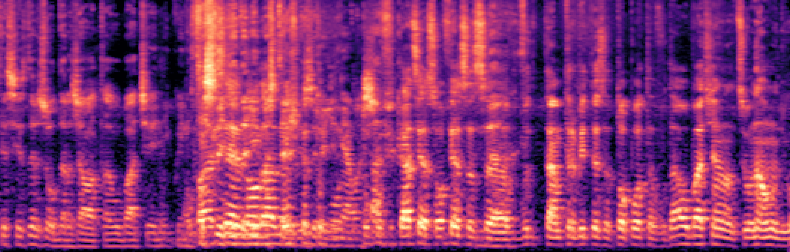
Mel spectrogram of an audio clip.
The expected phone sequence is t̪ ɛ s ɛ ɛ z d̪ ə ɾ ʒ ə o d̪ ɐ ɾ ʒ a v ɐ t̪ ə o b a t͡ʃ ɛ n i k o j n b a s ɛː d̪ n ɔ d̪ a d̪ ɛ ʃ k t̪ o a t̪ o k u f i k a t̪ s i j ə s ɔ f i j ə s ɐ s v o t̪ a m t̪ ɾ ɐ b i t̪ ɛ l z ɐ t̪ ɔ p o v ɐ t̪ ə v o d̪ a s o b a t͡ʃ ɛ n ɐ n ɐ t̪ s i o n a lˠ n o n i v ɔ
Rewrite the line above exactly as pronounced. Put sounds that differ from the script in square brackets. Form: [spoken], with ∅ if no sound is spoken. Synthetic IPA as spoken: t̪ ɛ s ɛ [i] z d̪ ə ɾ ʒ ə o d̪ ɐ ɾ ʒ a v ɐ t̪ ə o b a t͡ʃ ɛ n i k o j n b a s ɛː d̪ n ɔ d̪ a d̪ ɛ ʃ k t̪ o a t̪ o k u f i k a t̪ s i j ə s ɔ f i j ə s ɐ s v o t̪ a m t̪ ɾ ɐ b i t̪ ɛ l z ɐ t̪ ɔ p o v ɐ t̪ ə v o d̪ a [∅] o b a t͡ʃ ɛ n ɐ n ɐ t̪ s i o n a lˠ n o n i v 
